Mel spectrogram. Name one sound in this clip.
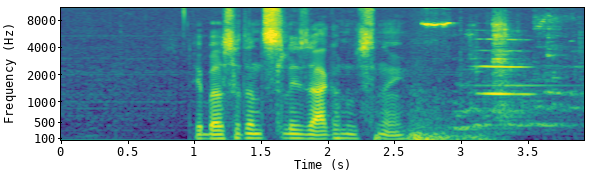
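A heavy metal door handle clanks and grinds open.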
